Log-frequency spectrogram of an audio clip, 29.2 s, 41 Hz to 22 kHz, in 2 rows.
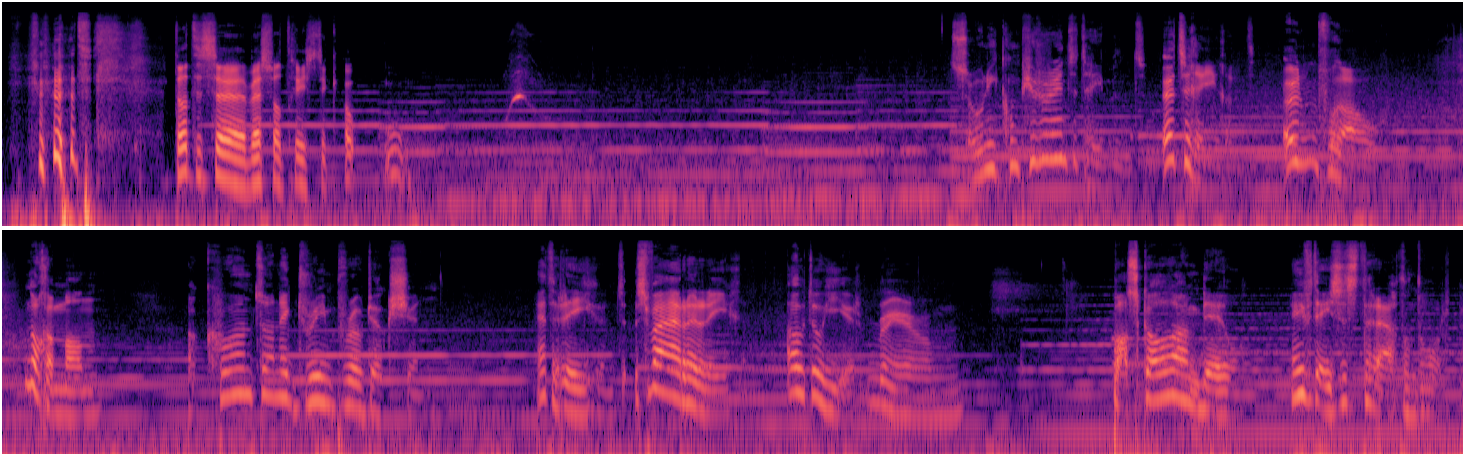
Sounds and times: Speech: 1.7 - 4.1, 9.5 - 13.8, 14.8 - 15.6, 16.5 - 18.8, 20.0 - 24.2, 25.7 - 29.2
Music: 1.8 - 29.2.

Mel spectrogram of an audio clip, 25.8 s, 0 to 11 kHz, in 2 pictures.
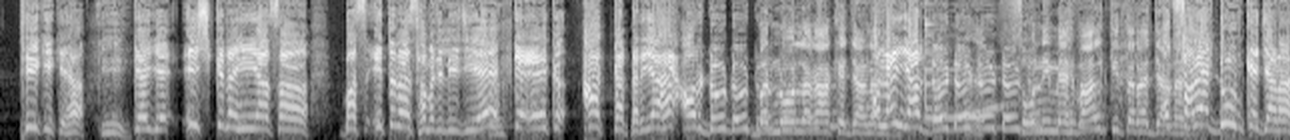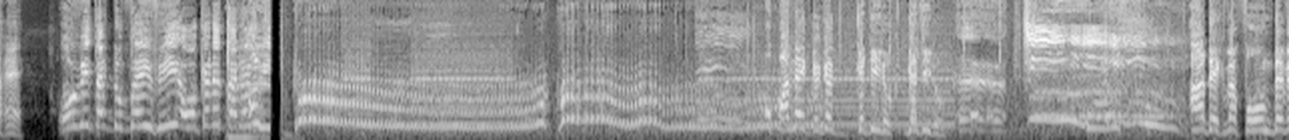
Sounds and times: Speech: 19.9 - 22.9, 24.0 - 25.7.

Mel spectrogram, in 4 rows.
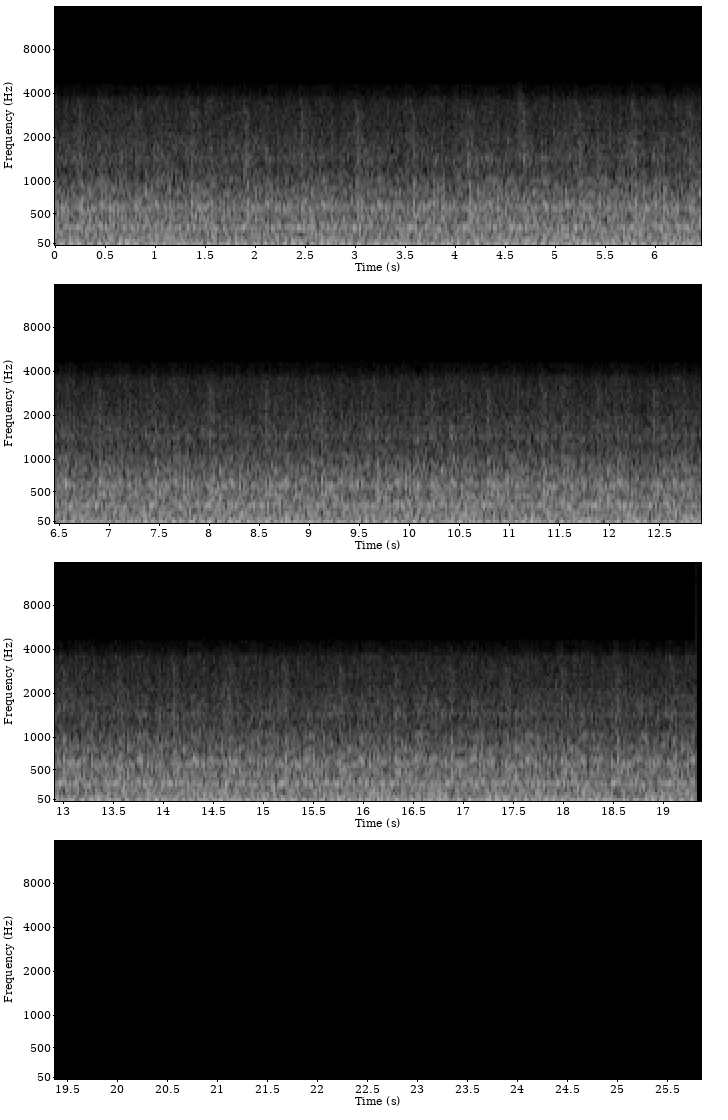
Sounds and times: Heavy engine (low frequency): 0.0 - 19.4.

